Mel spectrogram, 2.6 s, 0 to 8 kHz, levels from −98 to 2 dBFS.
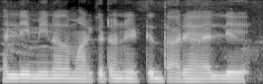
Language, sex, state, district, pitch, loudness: Kannada, male, Karnataka, Koppal, 110 Hz, -14 LUFS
